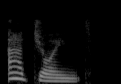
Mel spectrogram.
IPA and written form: ˈædˌdʒɔɪnt (adjoint)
